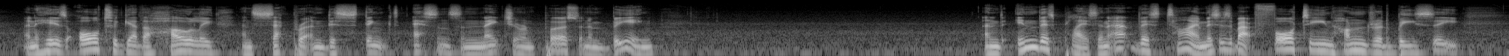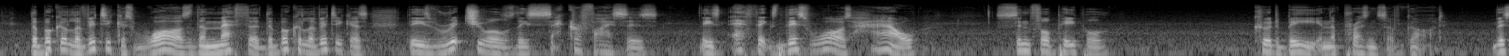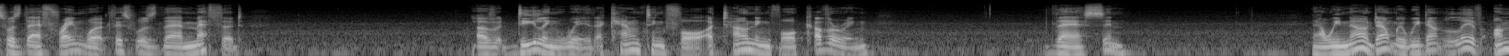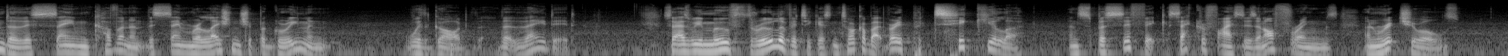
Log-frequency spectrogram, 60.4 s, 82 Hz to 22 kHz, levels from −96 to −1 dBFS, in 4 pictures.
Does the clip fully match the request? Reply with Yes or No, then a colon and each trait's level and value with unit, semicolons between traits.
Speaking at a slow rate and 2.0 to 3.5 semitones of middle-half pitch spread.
No: slow, 115 wpm; average, 4.5 semitones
